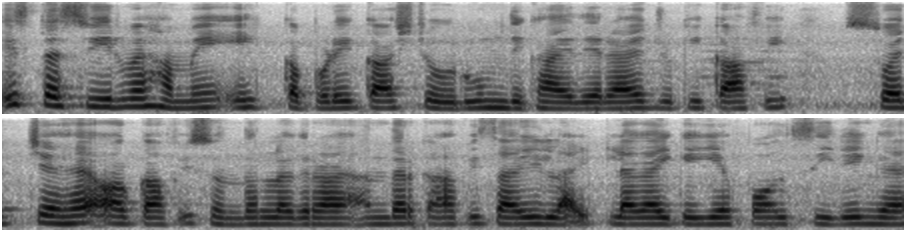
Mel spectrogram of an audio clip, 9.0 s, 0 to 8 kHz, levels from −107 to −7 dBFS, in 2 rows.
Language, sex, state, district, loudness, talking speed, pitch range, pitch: Hindi, female, Chhattisgarh, Sarguja, -17 LUFS, 220 wpm, 175-190 Hz, 180 Hz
